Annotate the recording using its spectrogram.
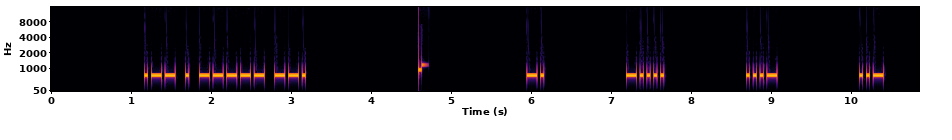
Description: Morse code, heard as a keyed tone, about 28 wpm, spaced as for 12 wpm, 700 Hz. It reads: WE0G N6VU
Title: USA Call Signs - 8x Character Spacing - 28wpm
